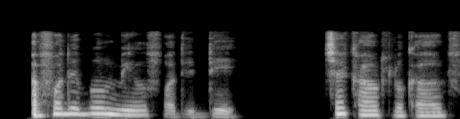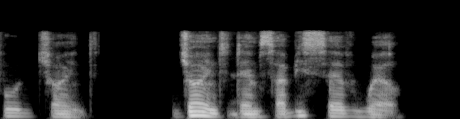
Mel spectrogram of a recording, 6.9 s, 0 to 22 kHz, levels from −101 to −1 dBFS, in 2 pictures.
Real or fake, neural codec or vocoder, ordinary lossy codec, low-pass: real; none; none; 7.2 kHz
